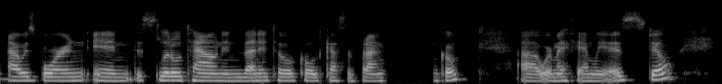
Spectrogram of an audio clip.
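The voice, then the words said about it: Italian accent. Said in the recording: “I don't know if you can tell by my accent, but I am Italian.”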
